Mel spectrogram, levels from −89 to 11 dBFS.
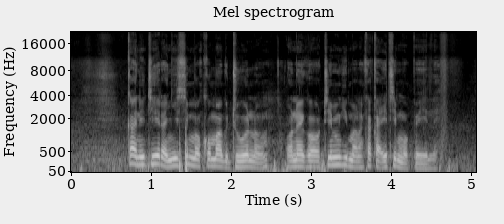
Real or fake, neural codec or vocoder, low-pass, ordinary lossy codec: real; none; none; none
